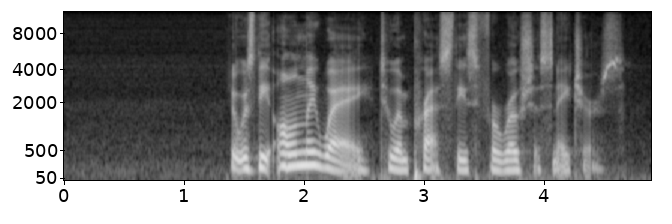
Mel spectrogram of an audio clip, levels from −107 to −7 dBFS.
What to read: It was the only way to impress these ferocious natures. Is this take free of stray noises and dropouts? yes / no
yes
